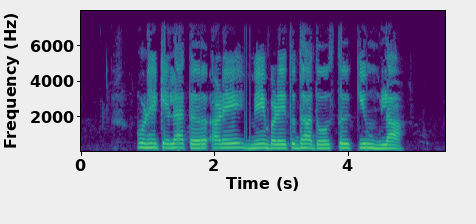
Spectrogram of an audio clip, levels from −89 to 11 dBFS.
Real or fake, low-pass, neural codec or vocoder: real; 7.2 kHz; none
